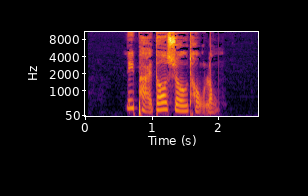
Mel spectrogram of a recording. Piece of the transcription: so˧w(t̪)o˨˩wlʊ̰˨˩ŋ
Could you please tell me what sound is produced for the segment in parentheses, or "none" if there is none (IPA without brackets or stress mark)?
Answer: t̪ʰ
